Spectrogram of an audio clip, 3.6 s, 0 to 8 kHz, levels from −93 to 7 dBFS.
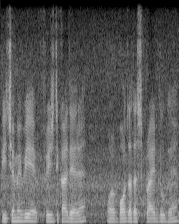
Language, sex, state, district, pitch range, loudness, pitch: Hindi, male, Arunachal Pradesh, Papum Pare, 110-120 Hz, -19 LUFS, 115 Hz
